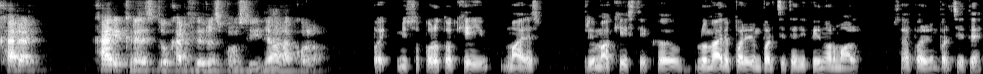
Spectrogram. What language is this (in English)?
Romanian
